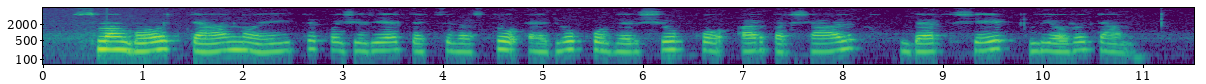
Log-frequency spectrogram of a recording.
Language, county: Lithuanian, Kaunas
